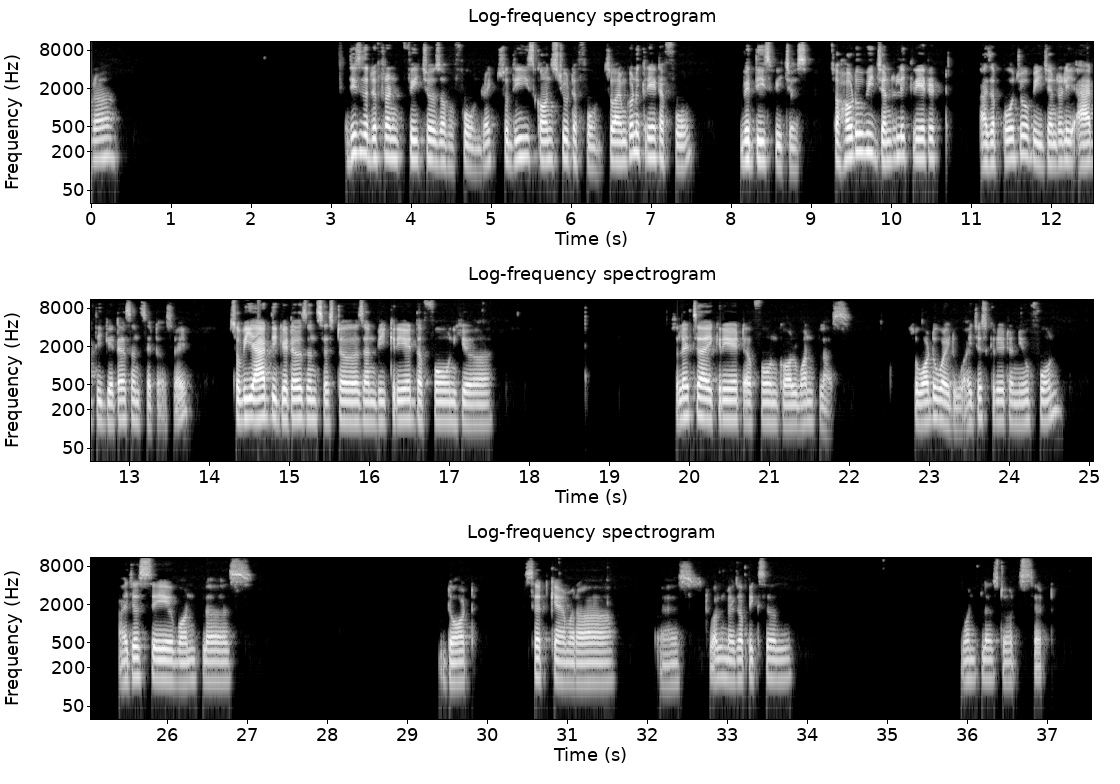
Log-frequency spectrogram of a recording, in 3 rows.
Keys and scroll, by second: 0.2 Return, 10.6 super+n, 18.6 Return, 22.7 Return, 24.8 Return, 29.6 Return, 35.9 Return.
